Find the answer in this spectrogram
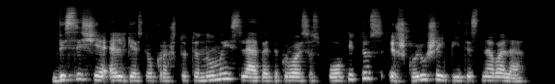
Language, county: Lithuanian, Kaunas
